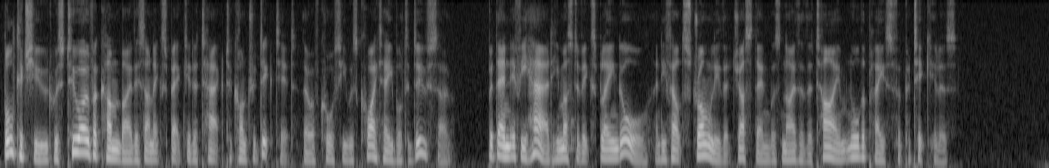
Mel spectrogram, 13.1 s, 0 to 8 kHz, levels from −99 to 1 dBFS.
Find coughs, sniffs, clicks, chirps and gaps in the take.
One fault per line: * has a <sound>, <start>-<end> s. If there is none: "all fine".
all fine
